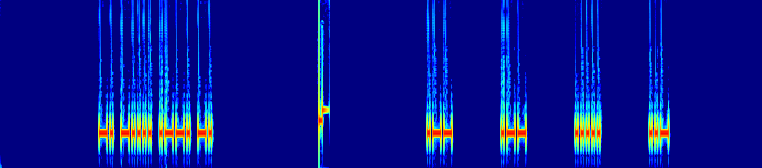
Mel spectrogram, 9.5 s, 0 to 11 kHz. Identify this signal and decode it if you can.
Morse code, heard as a keyed tone, about 36 wpm, spaced as for 18 wpm, 700 Hz. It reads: N6PN WW5U
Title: USA Call Signs - 4 Characters - 6x Character Spacing - 35wpm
